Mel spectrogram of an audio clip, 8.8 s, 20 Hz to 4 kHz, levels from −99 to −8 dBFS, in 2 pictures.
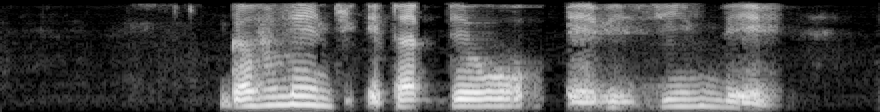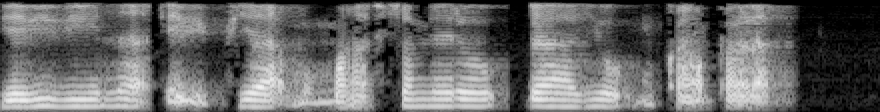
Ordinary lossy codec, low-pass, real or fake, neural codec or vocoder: AAC, 16 kbps; 3.6 kHz; fake; vocoder, 22.05 kHz, 80 mel bands, HiFi-GAN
